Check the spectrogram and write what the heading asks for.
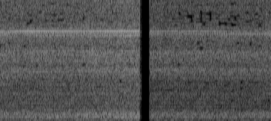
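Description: Lapidary bench motor running quietly: a steady, faint hiss-like hum with no knocking. The sound drops out completely for an instant just after a second in.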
